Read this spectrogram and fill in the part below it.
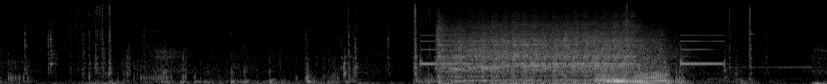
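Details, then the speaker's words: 1993 Land Rover Defender 90, 2.5 L turbo diesel, driven within recent months, battery good: after clicks and rattles starter spins engine evenly about two and a half seconds but never catches; no fuel suspected, owner and shop blame failed fuel pump. "Same problem. We know it turns over, so it's getting power. Battery's not dead. That's good. It's either not getting fuel or it's not getting spark."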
